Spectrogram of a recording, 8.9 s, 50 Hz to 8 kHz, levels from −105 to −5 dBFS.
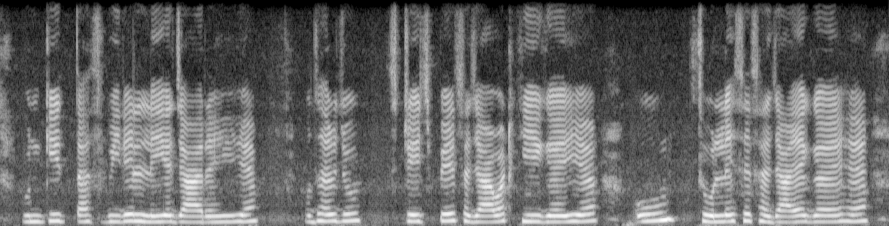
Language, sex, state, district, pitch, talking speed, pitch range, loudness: Hindi, female, Uttarakhand, Tehri Garhwal, 225 Hz, 135 wpm, 215-240 Hz, -15 LUFS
